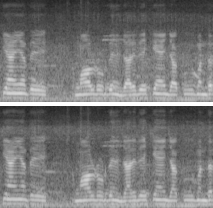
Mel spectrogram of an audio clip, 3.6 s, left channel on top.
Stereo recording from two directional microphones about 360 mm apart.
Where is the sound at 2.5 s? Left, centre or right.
Centre.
